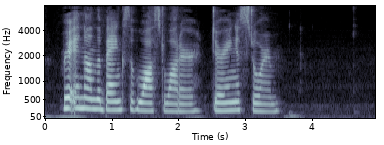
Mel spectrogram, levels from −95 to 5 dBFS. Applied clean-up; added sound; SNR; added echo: none; none; none; none.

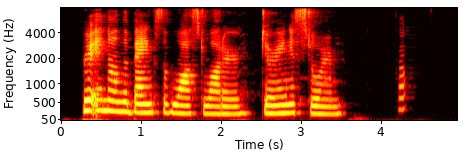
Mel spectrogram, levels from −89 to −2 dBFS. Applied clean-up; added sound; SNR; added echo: neural mask model DeepFilterNet 3.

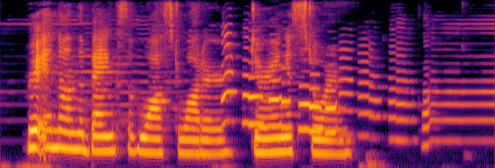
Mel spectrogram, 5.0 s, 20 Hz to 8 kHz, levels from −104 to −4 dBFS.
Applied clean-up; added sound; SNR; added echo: classical method WPE with log-MMSE.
